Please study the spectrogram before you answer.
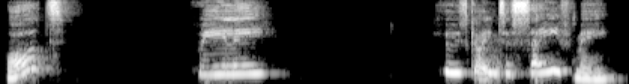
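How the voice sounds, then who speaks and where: An anxious young boy pig from a storybook, acted out by a woman, with a very high voice that swings about. He is childish and emotional, quick to plead and wail. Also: big pitch swings, darkish tone, exaggerated voice. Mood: hopeful. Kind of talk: storybook character voice.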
